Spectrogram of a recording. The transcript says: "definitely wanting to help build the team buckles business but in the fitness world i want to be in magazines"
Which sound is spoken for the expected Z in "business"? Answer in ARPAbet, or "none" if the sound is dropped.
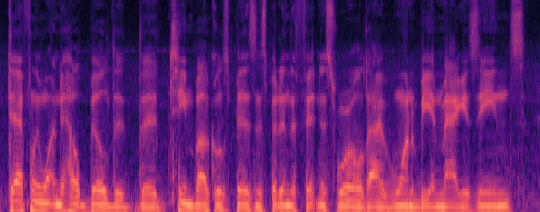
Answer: Z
